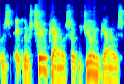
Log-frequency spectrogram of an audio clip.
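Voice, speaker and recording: A man with an English accent speaks at a fairly quick pace. His voice is somewhat breathy and swings very widely in pitch. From Crewe, England. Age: 20s. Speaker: singer-pianist. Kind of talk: interview answer. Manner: casual, chatty.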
